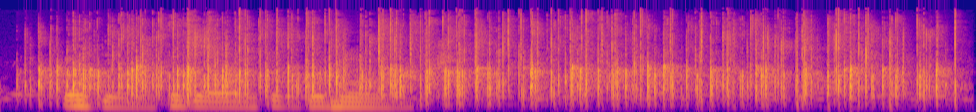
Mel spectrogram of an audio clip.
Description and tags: thank you very much, large crowd applause
A man saying "Thank you, thank you, thank you very much" in a deep voice (me). This version has a large crowd applauding in the background (all me, layered in Audacity). Recorded using a Mac's Built-in Microphone.
elvis, very, applauding, voice, applause, claps, much, applaud, clap, clapping, deep, crowd, thank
